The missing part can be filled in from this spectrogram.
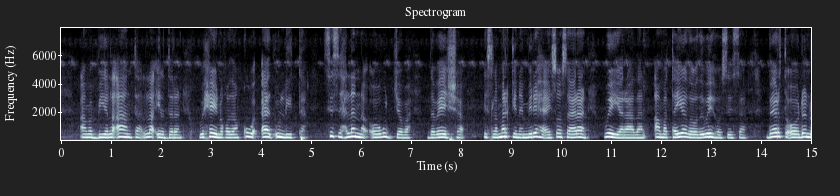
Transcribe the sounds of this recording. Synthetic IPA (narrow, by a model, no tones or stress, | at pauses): ʔɐmɐbiːlɐʔaːnt̪ʰɐlɐʔɪld̪ɐɾɐnwɑħɑjnɔqðaːŋkʰʊwɐaːd̪ʊliːt̪ʰːɐ | sɪsɐɦlɐnːɐʔɔːɣʊt͡ʃɐβɐ | d̪ɐβɛʃɐ | ɪslɐmɐrkʰinɐmɪɾɐɦɐɛjsɔːsaːɾaːn | wɛjjɐɾaːðaːnʔɐmɐt̪ʰɐjɐðɔːðɐwɛjɦɔːsɛjsaː | bɛːrt̪ʰɐɔːɖɐn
